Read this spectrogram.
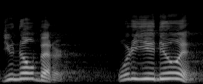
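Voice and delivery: self-scolding. Retold or imitated. Talking to himself about his struggles: scolding. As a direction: scold yourself like an exasperated parent. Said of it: "You ever had those conversations?".

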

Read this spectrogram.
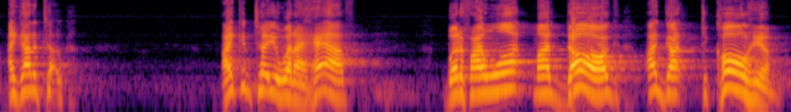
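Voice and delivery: loud, high, urgent insistence; worked-up pleading. Retold or imitated. Boy tells the neighbors he has to call his dog, loud and urgent. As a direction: insist over the crowd that you must call.

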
